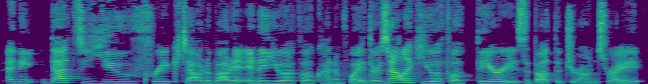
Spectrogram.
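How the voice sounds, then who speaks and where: A woman's voice: medium pitch, fast, dry recording. Casual woman podcaster with a dry, close sound. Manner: informal, conversational, dramatizes plot details. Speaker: podcast co-host. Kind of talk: casual story retelling with banter.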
